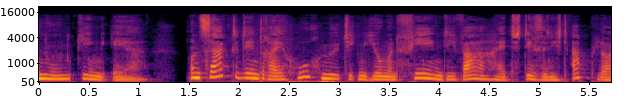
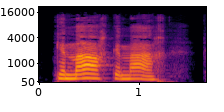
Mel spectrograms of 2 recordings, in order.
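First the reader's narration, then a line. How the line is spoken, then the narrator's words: Farmer calling out. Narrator (German): rief der Bauer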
